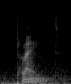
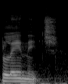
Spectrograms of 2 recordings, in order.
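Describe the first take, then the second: First: The -ed ending adds no extra syllable. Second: The -ed ending is sounded as an extra syllable. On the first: The speaker calls it right. "Porque ela é plant" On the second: The speaker calls it wrong. "você não vai dizer planet"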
